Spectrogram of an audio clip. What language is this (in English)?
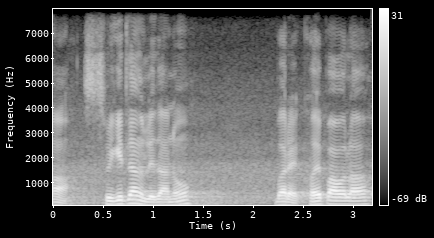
Konkani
